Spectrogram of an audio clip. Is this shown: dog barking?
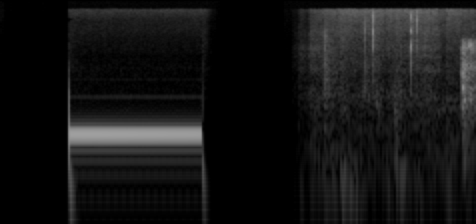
no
